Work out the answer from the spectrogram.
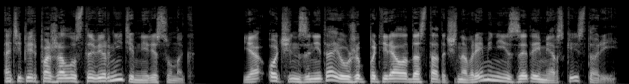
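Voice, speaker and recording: A prim, outraged schoolteacher woman, as a male narrator puts her on, pitched well above his own voice. Her speech swings widely in pitch, shrill and huffy. The recording is dry and close. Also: animated, fast talker, no echo, natural voice. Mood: indignant. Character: prim indignant female schoolteacher.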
